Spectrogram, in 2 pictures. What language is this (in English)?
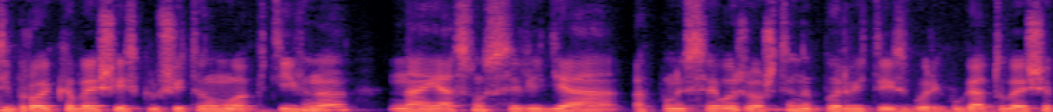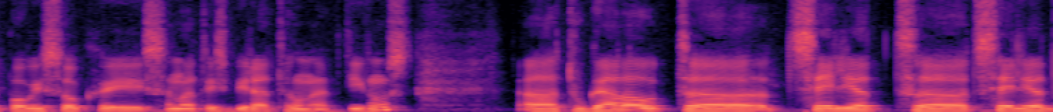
Bulgarian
